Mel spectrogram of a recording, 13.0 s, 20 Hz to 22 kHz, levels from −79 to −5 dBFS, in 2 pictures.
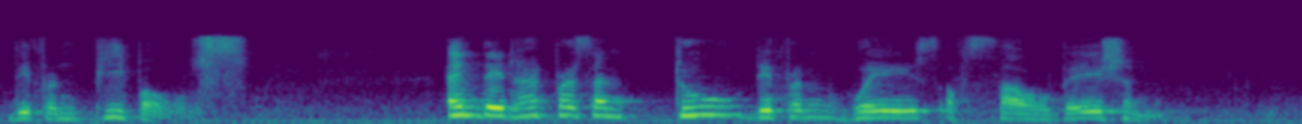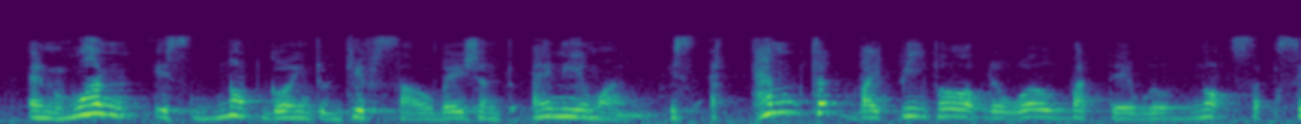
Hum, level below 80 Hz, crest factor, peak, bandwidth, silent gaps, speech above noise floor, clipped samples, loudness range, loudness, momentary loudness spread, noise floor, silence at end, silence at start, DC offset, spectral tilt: none; -58 dBFS; 20 dB; -8 dBFS; 8 kHz; none; 24 dB; under 0.1%; 4 LU; -27 LUFS; 14 LU; -51 dBFS; 0 s; 0.05 s; under 0.1%; -6.5 dB/octave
